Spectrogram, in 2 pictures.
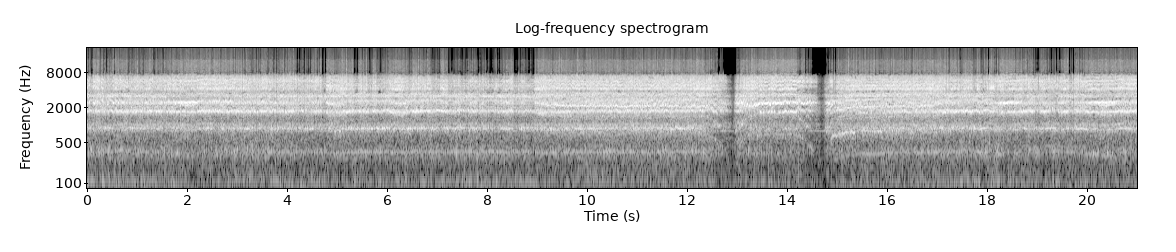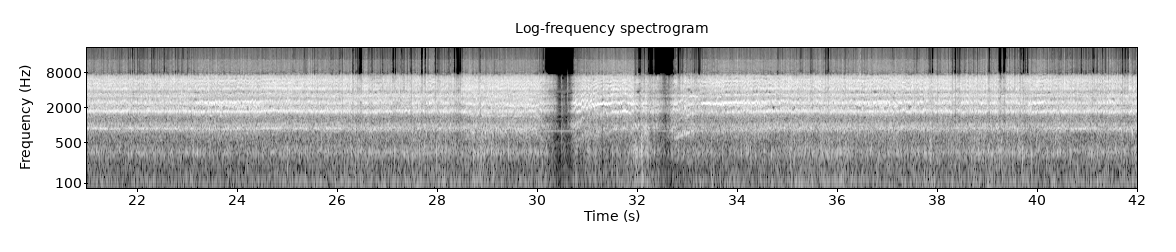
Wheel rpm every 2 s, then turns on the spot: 230, 230, 230, 230, 220, 210, 150, 130, 220, 230, 230, 230, 220, 230, 220, 120, 130, 220, 220, 230, 230.
none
